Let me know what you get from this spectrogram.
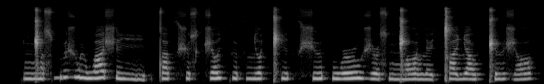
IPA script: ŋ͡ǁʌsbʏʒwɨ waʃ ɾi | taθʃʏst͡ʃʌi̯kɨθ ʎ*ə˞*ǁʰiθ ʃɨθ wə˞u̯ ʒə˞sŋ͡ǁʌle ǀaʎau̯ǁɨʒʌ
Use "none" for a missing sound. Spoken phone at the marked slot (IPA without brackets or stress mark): ʌ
